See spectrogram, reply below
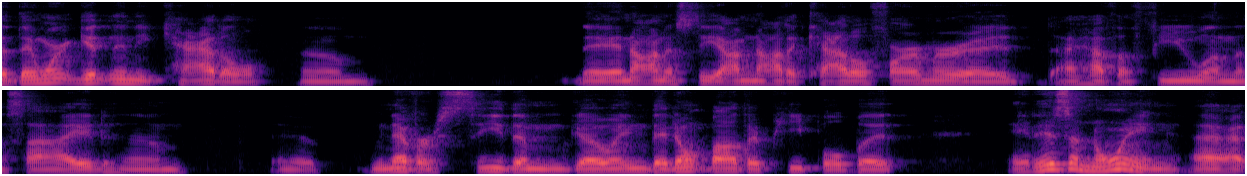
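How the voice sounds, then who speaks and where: A man's voice: fairly low pitch, darkish tone, lightly acted. A man voicing a tall, gaunt male elf farmer in a tabletop game, weary and frank, talking hesitantly with sighs. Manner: sighing, hesitant, candid.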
